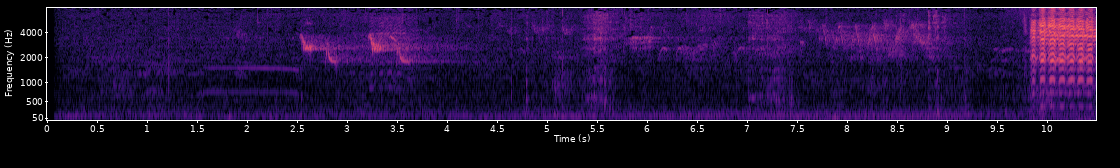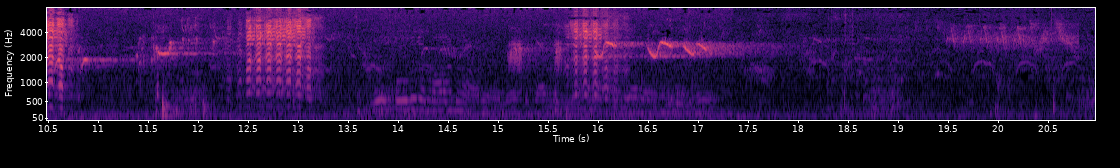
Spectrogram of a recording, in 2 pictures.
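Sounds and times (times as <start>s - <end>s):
goat or sheep bleating: 9.7s - 11.0s, 12.2s - 13.4s, 15.1s - 17.2s.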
